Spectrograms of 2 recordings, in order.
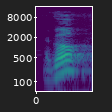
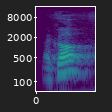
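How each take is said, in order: Both takes have the same delivery.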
